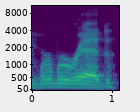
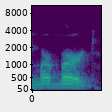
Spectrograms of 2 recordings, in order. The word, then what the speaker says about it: murmured: words right so listen murmured that has the D sound murmured drift dead that has the edge sound we don't say murmur read we say murmured but here with drift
